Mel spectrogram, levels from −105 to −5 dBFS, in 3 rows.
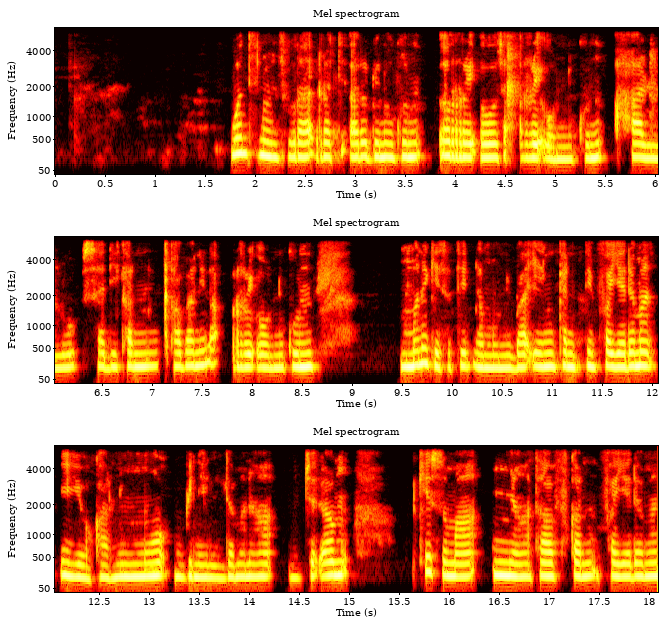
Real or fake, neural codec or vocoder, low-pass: real; none; 5.4 kHz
